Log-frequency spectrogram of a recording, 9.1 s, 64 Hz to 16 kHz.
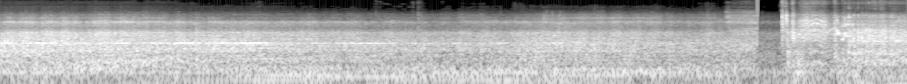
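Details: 637 scraper diesel, long-sitting machine, after reinstalling repaired switch and checking oil pressure, fires and settles into a steady, even chug with a brief dip near the end; engine starts and runs normally.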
